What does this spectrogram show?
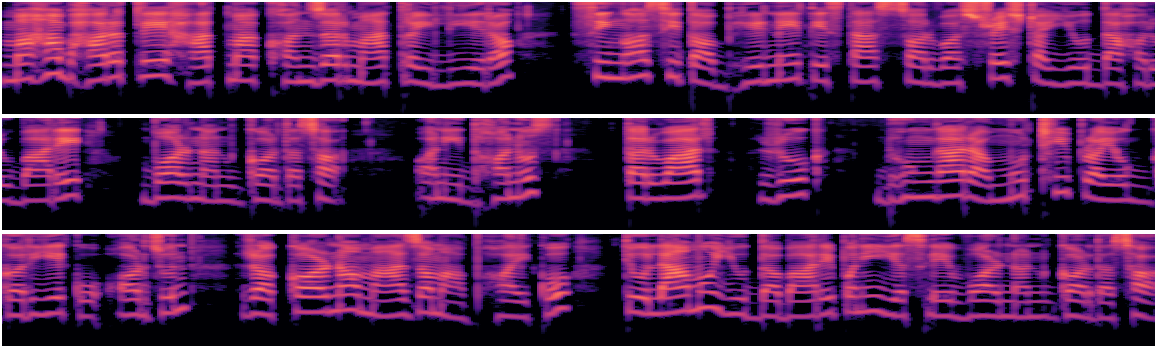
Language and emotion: Nepali, neutral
